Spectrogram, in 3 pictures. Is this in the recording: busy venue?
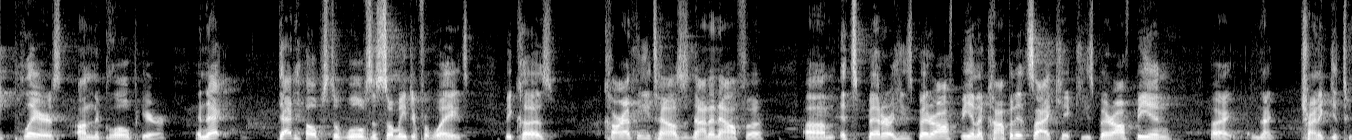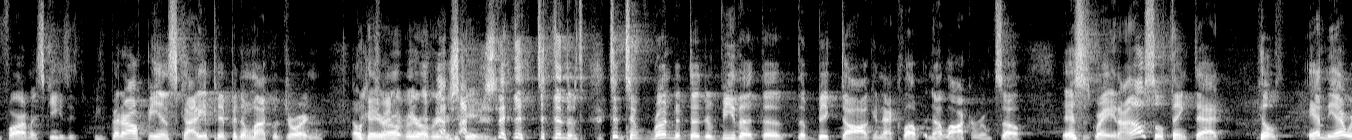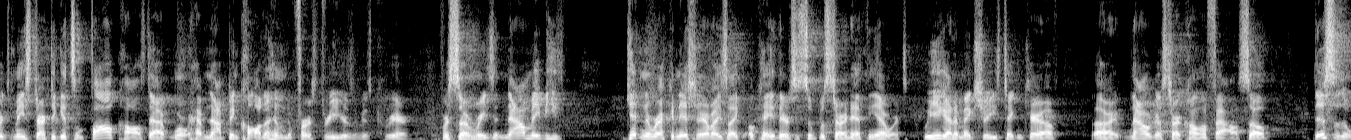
yes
